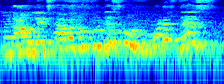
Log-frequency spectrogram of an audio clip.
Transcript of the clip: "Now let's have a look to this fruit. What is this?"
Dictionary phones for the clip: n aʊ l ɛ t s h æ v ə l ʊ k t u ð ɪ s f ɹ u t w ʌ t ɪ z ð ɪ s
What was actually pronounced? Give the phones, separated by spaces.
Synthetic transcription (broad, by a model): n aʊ l ɛ t s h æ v ə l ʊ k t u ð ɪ s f u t w ʌ t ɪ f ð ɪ s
